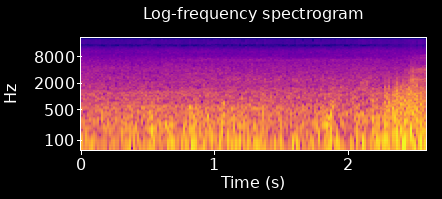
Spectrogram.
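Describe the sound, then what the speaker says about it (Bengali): Strong wind blasts across the microphone at the Eisenhower Lock as a ship passes, a loud, continuous roaring rush with water churn beneath, swelling toward the end. "ইস কি হাওয়া দিচ্ছে"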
